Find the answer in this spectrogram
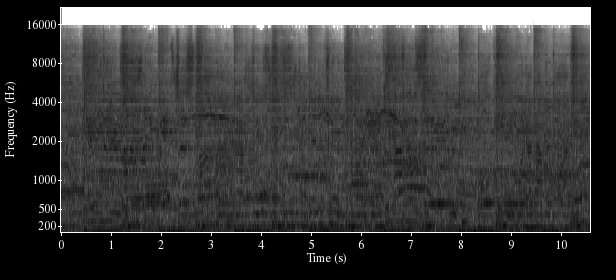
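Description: Live country-pop band playing in an arena, with drums and bass under a woman singing lead, heard from within the crowd with scattered cheers and whoops.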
